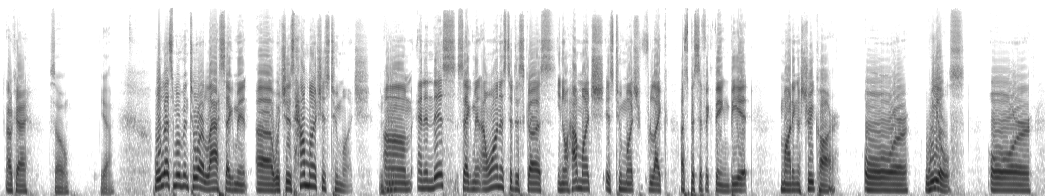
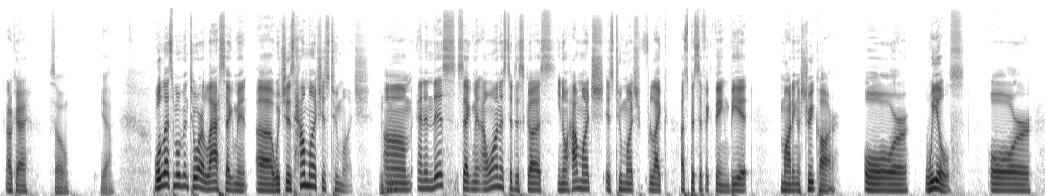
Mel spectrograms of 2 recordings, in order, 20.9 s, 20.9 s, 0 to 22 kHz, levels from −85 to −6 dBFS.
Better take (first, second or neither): second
